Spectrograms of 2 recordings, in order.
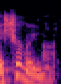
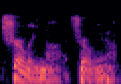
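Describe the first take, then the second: First: Said in the usual way. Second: Softer each time, dying away to near silence; repeated surely not trailing off much softer; fading to a hush. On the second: Shown as a demonstration. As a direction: let the doubt fade out into nothing. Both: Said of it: "And we say".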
